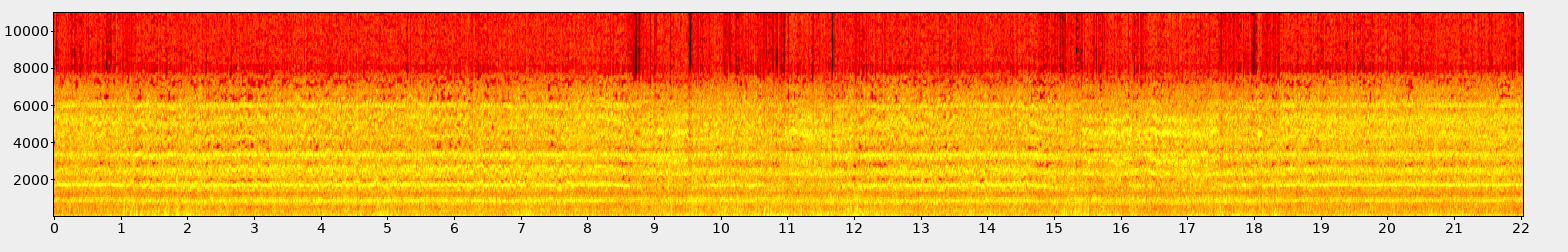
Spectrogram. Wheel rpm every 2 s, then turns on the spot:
230, 210, 210, 210, 220, 230, 220, 220, 210, 230, 230.
none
